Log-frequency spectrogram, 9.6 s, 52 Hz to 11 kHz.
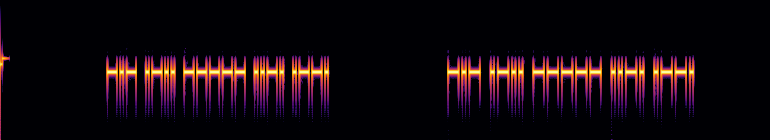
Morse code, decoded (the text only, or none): KL0FP KL0FP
